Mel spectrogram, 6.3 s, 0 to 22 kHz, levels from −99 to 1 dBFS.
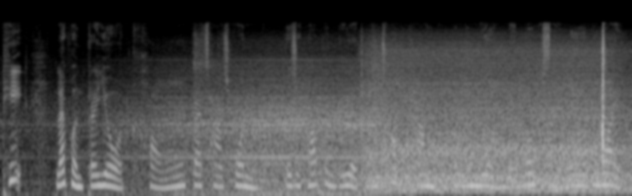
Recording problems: machinery noise; very loud; throughout; 3 dB above the speech

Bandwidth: 13.5 kHz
